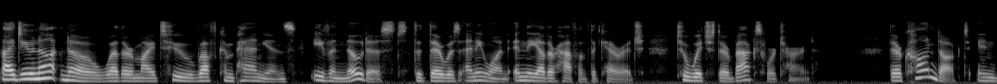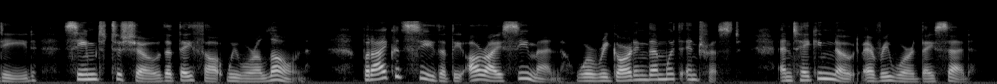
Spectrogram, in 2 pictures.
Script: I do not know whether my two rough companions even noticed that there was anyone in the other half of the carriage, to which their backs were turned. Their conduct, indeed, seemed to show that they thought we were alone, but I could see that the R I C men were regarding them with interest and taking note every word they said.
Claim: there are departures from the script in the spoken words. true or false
false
